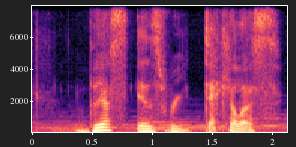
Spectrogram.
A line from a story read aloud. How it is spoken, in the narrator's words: muttered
